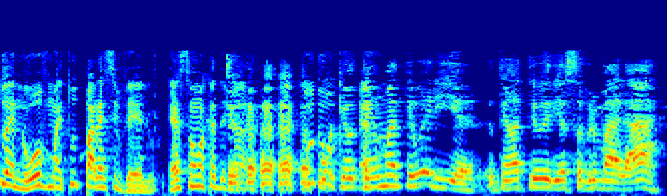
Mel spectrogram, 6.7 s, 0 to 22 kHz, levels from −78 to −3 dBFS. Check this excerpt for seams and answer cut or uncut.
cut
